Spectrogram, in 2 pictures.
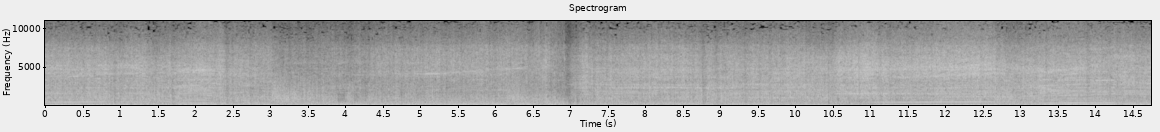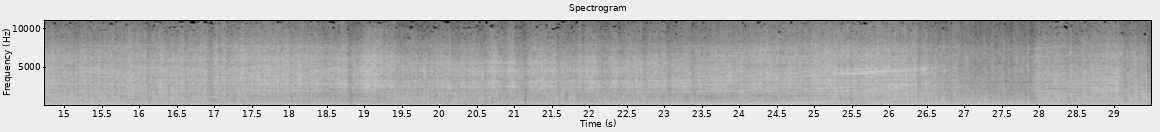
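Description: BMW S1000RR's inline-four engine heard on board while riding, its note rising and falling with the throttle through the bends, sinking lowest about two-thirds of the way through and climbing again near the end, over a steady rush of wind and road noise.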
